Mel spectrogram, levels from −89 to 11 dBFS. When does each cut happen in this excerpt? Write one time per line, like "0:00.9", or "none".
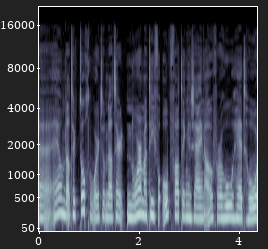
0:01.0
0:01.7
